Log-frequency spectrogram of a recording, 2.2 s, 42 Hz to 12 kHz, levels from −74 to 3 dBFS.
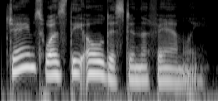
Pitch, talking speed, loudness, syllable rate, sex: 175 Hz, 195 wpm, -17 LUFS, 5.4 syllables/s, female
